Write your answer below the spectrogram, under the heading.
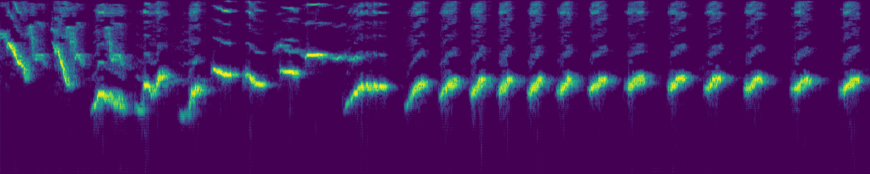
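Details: Male white-rumped shama calling a female in courtship, starting with tumbling whistles and ending with a steady series of identical rising chirps, about three per second.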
